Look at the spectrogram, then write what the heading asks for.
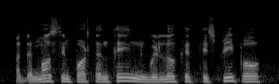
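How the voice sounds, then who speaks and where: This man speaks with an Italian accent and ordinary pitch variation. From Italy. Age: 60s. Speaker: logistics company CEO. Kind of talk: interview.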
